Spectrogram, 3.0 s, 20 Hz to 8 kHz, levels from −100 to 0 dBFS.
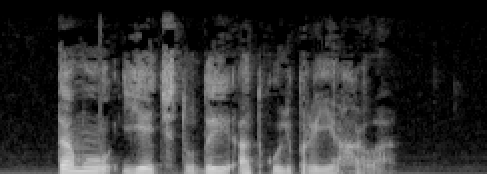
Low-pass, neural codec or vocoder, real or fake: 7.2 kHz; none; real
